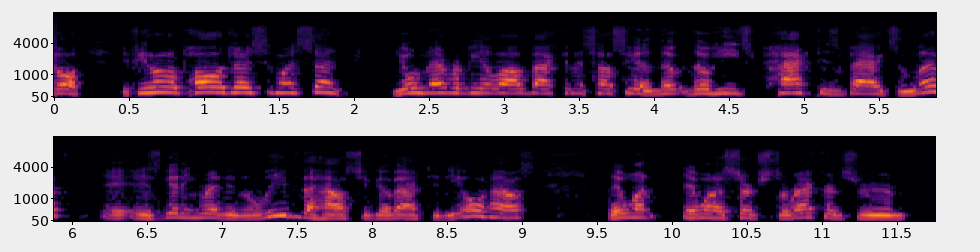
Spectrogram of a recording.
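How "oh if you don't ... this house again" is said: stern, high-pitched, loud yell. Discussing a scene where Roger comes home, imitating Roger yelling. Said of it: "he yells at Barnabas like".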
